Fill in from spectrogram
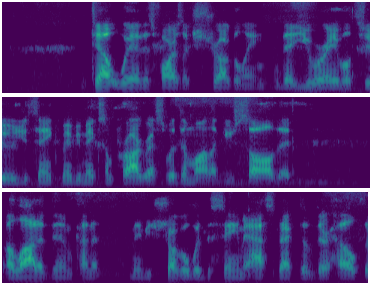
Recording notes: interview a friend of mine over the phone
